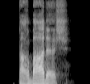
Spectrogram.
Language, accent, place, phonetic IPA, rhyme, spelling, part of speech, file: German, Germany, Berlin, [baʁˈbaːdɪʃ], -aːdɪʃ, barbadisch, adjective, De-barbadisch.ogg
- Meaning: of Barbados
